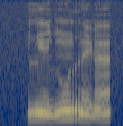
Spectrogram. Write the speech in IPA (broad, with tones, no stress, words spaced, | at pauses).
lʲẽ˨˩ʎũ˧rẽ˨˩ ɽæ̃˧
